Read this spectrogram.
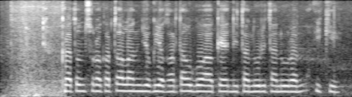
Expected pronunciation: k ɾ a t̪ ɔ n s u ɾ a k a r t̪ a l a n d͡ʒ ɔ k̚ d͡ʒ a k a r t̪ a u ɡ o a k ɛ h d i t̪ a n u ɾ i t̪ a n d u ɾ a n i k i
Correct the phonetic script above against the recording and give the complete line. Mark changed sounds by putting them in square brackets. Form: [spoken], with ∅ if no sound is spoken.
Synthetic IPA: k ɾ a t̪ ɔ n s u ɾ a k a r t̪ a l a n d͡ʒ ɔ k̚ d͡ʒ a k a r t̪ a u ɡ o a k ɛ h d i t̪ a n u ɾ i t̪ a n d u ɾ a n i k i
